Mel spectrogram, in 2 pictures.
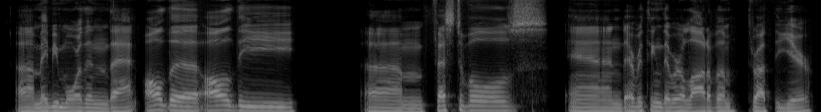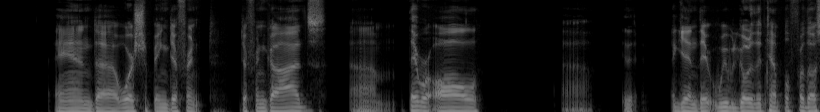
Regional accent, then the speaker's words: Chennai, Tamil Nadu, India; moved away as an adult; now in Austin, United States; grew up in Chennai, India, and, uh, so I was, um, went to high school, went, did all my schooling there.

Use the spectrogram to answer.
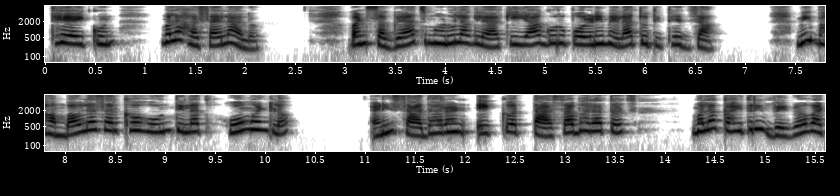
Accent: Sangli, Maharashtra, India; now in Pofali, India; सांगली माझं माहेर आणि पोफळी माझं सासर एकोणीसशे चौऱ्याहत्तरला माझं लग्न झालं

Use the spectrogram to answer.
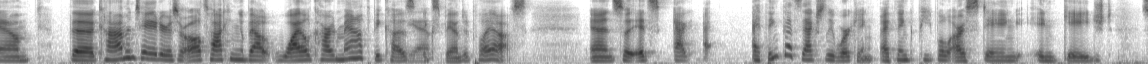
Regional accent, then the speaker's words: Cleveland, Ohio, United States; moved away; my hometown, my original hometown, Cleveland Guardians.

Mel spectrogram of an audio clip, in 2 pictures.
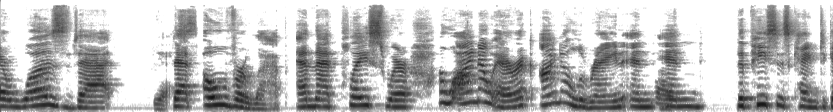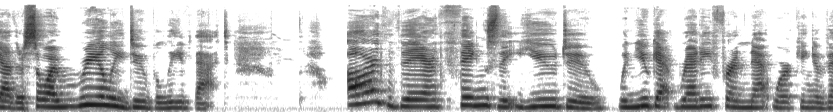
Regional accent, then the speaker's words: New York, United States; also born or lived in Texas; now in Indiana, United States; I'm originally from New York

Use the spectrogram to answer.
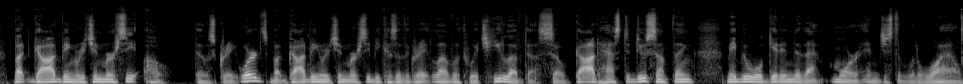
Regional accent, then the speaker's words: Omaha, Nebraska, United States; When I was a kid growing up in Omaha

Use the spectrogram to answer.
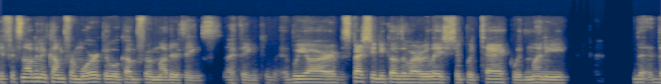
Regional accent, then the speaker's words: Brazil; now in Singapore; my upbringing, the fact that I'm from Brazil

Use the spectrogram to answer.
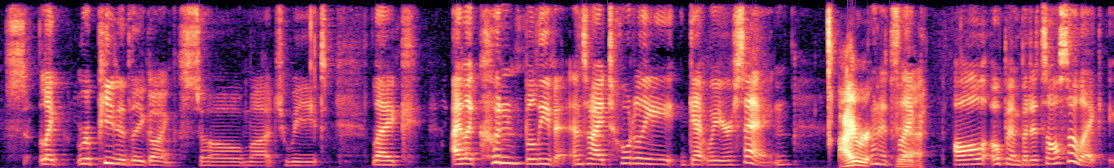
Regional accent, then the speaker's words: Baltimore, Maryland, United States; also born or lived in California; When I was growing up, we moved from California back to Baltimore and we drove across the country.

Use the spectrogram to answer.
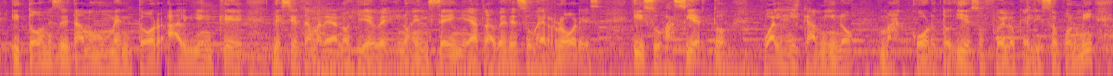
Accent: Cuba; moved away; Cuando llegué de Cuba, veía Despierta América. Nunca me imaginé estar en este show.

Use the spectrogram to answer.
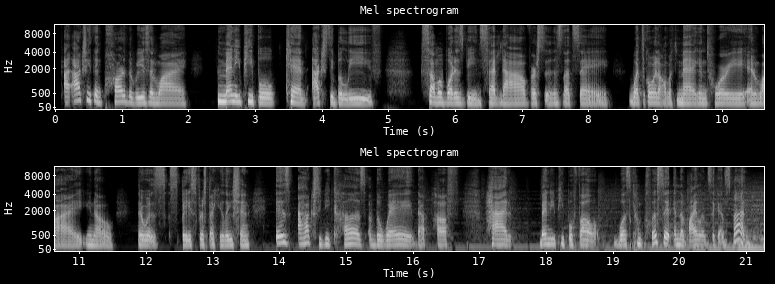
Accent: New York City, New York, United States; living in New York, having grown up in New York, you know, just being a New Yorker

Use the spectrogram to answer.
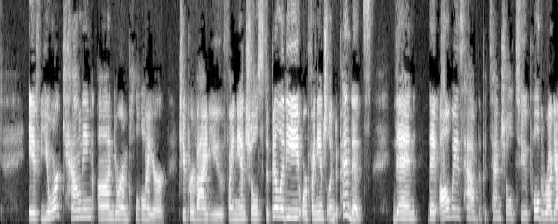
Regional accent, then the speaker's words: Indiana, United States; moved away as an adult; also born or lived in San Diego; I grew up in Indiana. I moved to San Diego in 2001

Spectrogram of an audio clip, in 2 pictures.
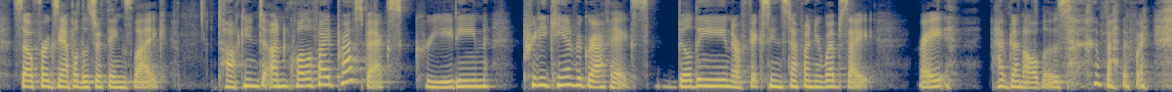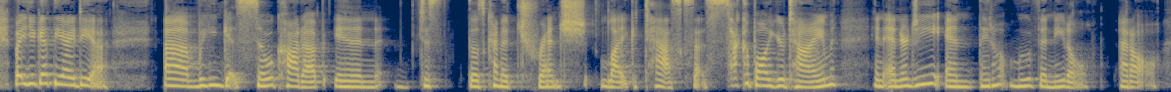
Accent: Pacific Northwest, United States; moved away; I was born and raised in the Pacific Northwest

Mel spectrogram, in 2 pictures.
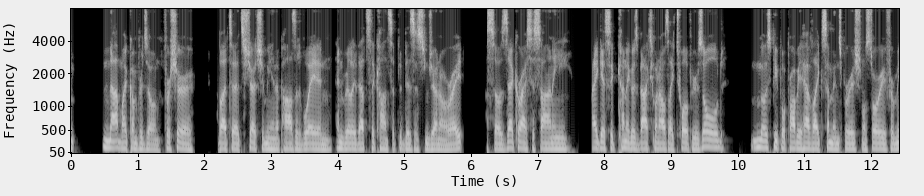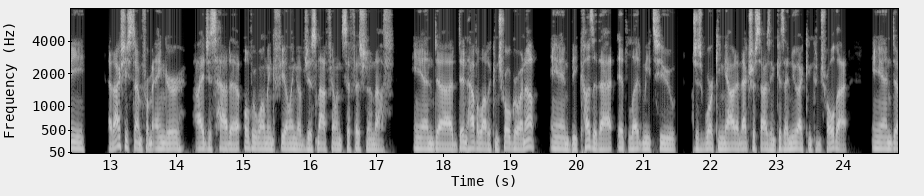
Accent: Tampa, Florida, United States; also born or lived in Pennsylvania / West Palm Beach, Florida; I'm actually from Tampa, or I was born in Pennsylvania, and I moved down to Tampa when I was 5 years old

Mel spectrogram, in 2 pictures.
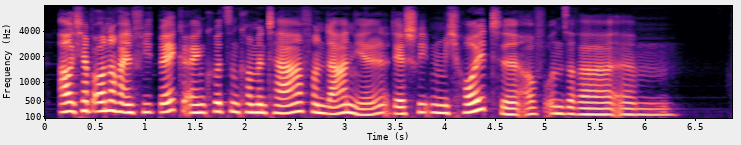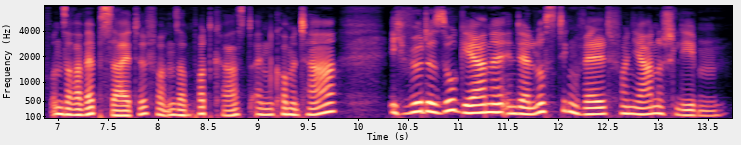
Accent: Germany; first language German; wir Deutschen

